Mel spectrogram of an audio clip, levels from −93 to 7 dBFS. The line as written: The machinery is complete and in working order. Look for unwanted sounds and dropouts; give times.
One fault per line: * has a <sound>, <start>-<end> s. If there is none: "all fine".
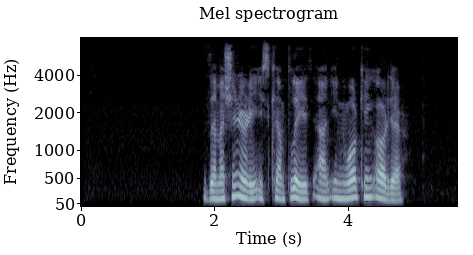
all fine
